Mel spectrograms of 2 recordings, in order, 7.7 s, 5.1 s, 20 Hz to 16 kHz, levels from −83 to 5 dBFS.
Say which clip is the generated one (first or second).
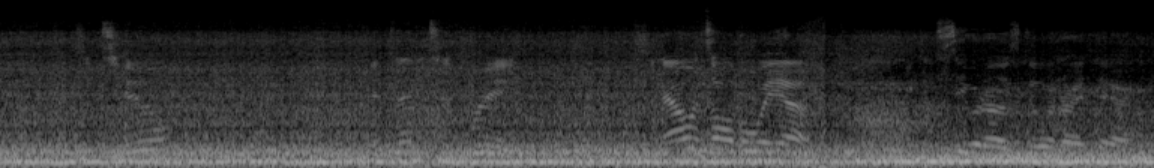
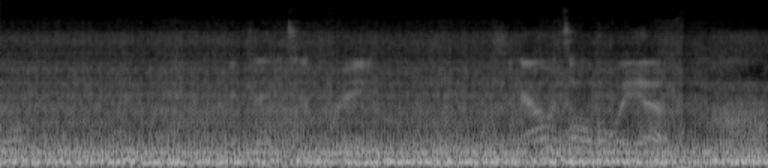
second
